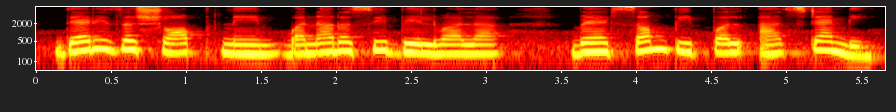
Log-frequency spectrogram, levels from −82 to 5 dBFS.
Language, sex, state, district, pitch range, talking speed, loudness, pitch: English, female, Gujarat, Valsad, 195-235 Hz, 135 wpm, -14 LUFS, 215 Hz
